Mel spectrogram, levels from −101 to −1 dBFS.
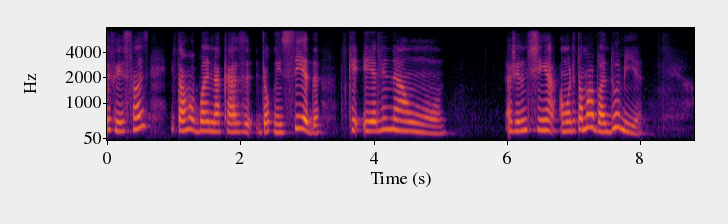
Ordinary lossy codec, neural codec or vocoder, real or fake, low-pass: none; codec, 16 kHz in and 24 kHz out, 1 kbps, XY-Tokenizer; fake; 7.2 kHz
